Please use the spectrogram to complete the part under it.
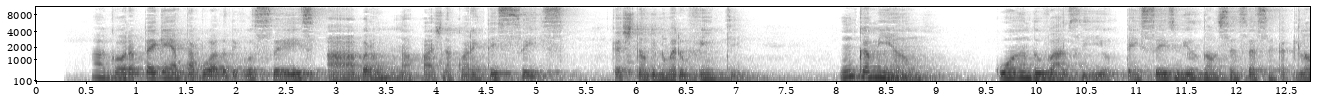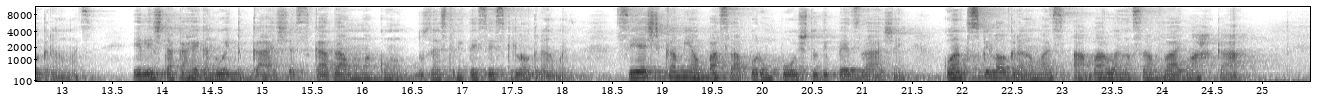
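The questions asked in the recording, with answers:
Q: Se este caminhão passar por um posto de pesagem, quantos quilogramas a balança vai marcar?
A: 8.848 quilogramas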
